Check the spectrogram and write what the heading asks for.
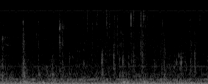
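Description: Scattered light clicks and taps over the steady hum and hiss of the room recording.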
